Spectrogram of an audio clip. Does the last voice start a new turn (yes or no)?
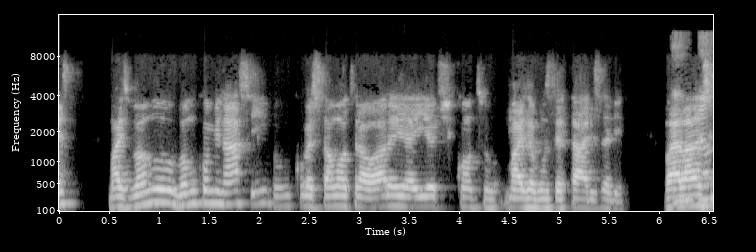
yes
